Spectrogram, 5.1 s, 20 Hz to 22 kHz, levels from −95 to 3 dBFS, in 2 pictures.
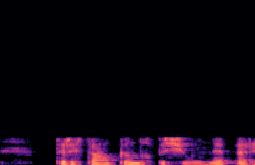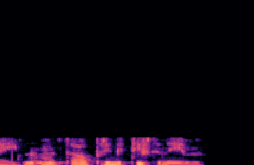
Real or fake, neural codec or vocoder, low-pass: real; none; 3.6 kHz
